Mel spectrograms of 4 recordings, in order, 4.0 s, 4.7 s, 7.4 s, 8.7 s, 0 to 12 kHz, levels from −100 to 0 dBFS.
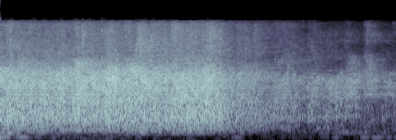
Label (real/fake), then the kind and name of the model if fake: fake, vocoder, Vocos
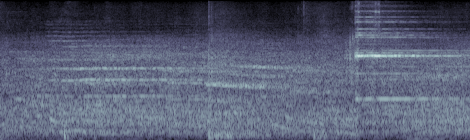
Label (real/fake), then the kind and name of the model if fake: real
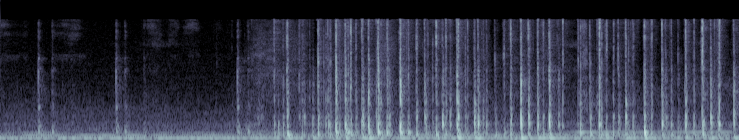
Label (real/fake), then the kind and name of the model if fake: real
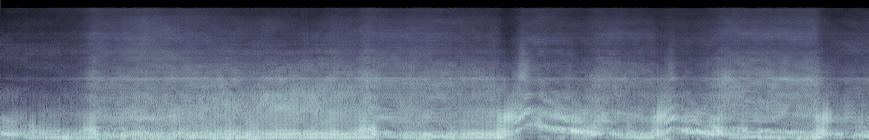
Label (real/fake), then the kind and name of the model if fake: fake, vocoder, Vocos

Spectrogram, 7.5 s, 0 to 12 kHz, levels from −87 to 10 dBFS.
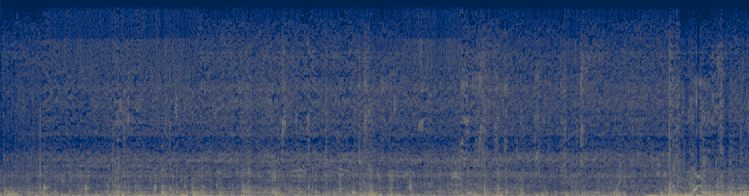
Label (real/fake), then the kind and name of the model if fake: fake, vocoder, Vocos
